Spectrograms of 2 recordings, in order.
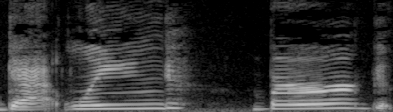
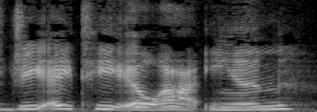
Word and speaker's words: Gatlinburg: They call it Gatlingburg. They put an extra G in it. It is Gatlinburg. Gatlin, not Gatling.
